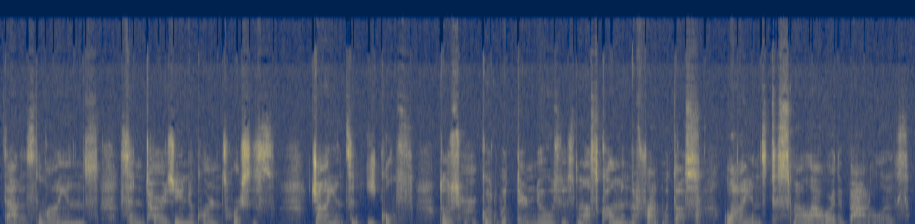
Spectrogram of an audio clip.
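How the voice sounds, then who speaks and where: A woman voicing a calm, commanding male lion leader, measured and authoritative, in a whispered bedtime storybook. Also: low-pitched, creaky, exaggerated voice, poor audio. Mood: resolute, calm.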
